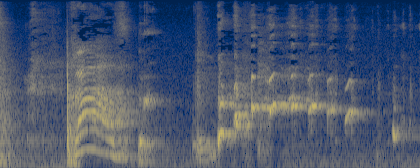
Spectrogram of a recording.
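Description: A girl laughing: a high, squealing laugh about a second in, then a run of quick, high-pitched giggles.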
